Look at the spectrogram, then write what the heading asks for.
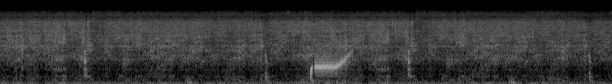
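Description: Vegetables stir-fried in a pan for konjac tteokbokki give off a steady, close sizzling hiss, broken by a few short stirring scrapes and one brief chirping squeak midway.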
